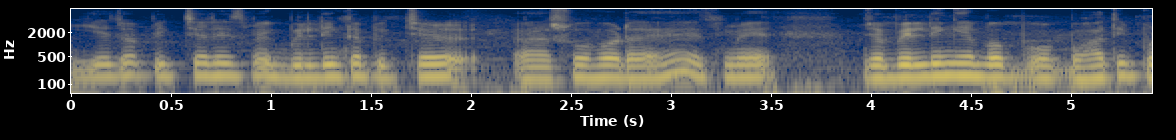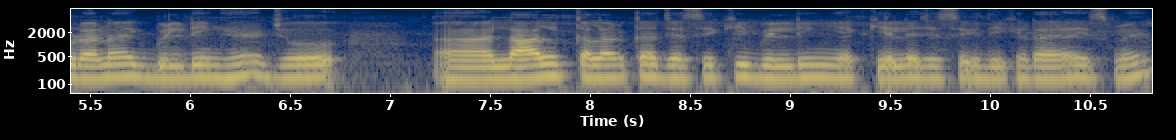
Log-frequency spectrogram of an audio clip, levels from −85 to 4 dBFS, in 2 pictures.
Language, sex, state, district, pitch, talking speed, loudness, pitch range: Hindi, male, Bihar, Saran, 150 Hz, 210 wpm, -21 LUFS, 145-160 Hz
